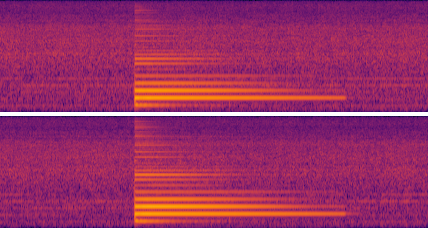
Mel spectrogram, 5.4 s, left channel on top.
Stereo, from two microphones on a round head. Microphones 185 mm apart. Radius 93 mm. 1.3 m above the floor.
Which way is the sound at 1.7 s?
20° right (ahead or behind).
